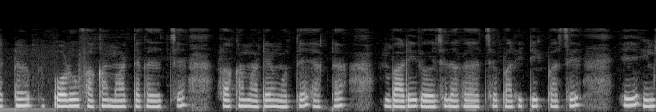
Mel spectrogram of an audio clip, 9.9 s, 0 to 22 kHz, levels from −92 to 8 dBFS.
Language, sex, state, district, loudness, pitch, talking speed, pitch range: Bengali, female, Jharkhand, Sahebganj, -17 LUFS, 215 Hz, 105 wpm, 205-225 Hz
